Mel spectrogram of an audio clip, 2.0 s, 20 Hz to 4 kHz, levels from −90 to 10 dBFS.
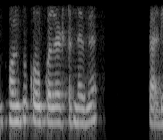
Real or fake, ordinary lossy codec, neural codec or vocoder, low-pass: real; AAC, 24 kbps; none; 3.6 kHz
